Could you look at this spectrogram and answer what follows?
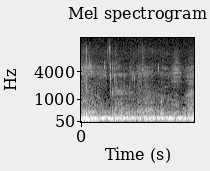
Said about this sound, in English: Oh, it tastes like freaking mango juice. He's taking a rather large sip here.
